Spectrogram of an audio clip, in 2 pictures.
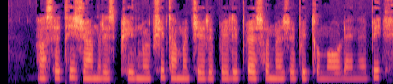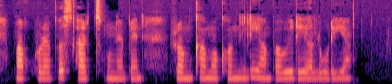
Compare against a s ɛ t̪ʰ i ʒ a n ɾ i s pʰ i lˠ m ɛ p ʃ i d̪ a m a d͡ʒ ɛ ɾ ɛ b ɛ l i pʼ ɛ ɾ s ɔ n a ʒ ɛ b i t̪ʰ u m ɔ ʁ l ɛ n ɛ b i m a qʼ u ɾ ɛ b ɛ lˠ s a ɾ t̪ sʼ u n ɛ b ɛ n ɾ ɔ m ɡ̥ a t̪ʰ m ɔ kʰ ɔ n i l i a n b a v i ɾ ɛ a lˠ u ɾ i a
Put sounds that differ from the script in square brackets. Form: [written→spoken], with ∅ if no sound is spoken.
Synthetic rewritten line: a s ɛ t̪ʰ i ʒ a n ɾ i s pʰ i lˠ m ɛ p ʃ i d̪ a m a d͡ʒ ɛ ɾ ɛ b ɛ l i pʼ ɛ ɾ s ɔ n a ʒ ɛ b i t̪ʰ u m ɔ [ʁ→v] l ɛ n ɛ b i m a qʼ u ɾ ɛ b ɛ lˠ s a ɾ t̪ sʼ u n ɛ b ɛ n ɾ ɔ m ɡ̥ a [t̪ʰ→∅] m ɔ kʰ ɔ n i l i a [n→m] b a v i ɾ ɛ a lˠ u ɾ i a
